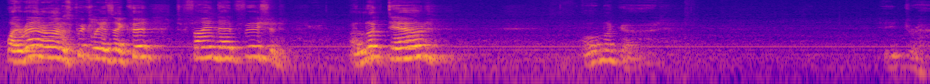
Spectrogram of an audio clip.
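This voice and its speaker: A distant, echoey recording of a man performing a tall tale on stage. His voice is high and swings widely in pitch. He tells the story in a folksy, theatrical way. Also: slow, pauses often. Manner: folksy, animated, acts out dialogue. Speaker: contest speaker telling a tall tale. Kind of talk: theatrical humorous storytelling to a live audience. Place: indoor meeting room at a live event. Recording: echoey room, distant mic, background noise.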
